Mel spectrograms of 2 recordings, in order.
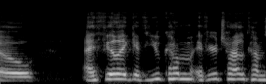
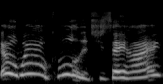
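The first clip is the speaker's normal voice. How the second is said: put-on very high, impressed talk to a child; pitched-up, kid-directed wonder; encouraging parent; 12 semitones higher than usual. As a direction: play along with a little one. Acts out adult's reply to child.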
